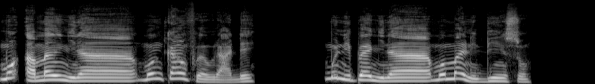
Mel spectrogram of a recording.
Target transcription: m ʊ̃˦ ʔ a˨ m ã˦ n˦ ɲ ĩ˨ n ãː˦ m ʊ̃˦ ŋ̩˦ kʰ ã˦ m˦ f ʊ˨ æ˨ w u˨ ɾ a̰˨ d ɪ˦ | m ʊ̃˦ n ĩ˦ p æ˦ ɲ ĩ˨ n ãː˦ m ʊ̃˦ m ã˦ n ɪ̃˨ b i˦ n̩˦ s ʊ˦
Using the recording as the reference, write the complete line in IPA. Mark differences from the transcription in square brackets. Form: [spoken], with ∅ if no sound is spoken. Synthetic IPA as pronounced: m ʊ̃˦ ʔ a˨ m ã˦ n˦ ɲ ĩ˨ n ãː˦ m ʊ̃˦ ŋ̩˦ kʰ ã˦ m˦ f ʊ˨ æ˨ w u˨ ɾ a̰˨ d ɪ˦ | m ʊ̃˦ n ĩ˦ p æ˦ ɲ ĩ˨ n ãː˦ m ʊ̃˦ m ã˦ n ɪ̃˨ b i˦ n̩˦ s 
